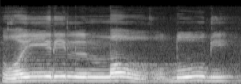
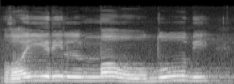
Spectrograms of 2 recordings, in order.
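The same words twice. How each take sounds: The two takes are said the same way.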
